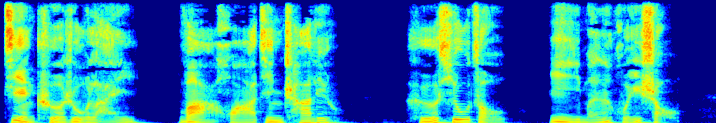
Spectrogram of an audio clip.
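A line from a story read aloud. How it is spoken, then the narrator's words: Slow voice. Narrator (Chinese): 李准的声音缓缓入耳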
